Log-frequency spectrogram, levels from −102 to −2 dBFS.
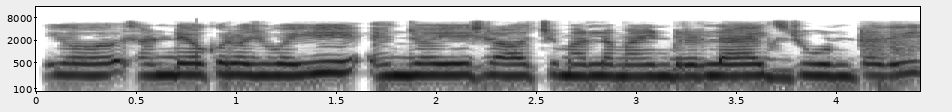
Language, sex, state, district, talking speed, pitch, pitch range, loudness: Telugu, female, Telangana, Karimnagar, 150 wpm, 230 Hz, 230-235 Hz, -17 LUFS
